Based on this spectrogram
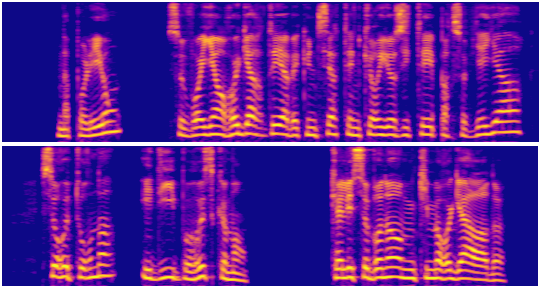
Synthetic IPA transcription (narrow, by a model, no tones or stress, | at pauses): napɔleɔ̃ | səvwajɑ̃ʁəɡaʁd̪eavɛkynsɛʁt̪ɛnkʲyʁjozit̪epaʁsəvjɛjaːʁ | səʁət̪uʁna | ed̪ibʁyskəmɑ̃ | kɛlɛsəbɔnɔmkʲiməʁəɡaʁd̪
